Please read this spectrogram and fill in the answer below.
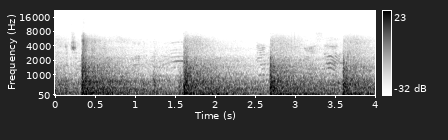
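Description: Four sharp, loud impacts about a second apart, each echoing briefly in the hall: wrestlers' bodies hitting the mat of a wrestling ring.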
